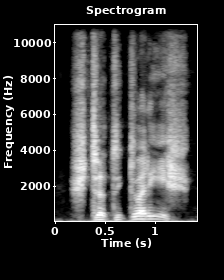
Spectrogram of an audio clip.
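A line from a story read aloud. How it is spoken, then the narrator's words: Hissing. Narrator (Russian): прошипела она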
